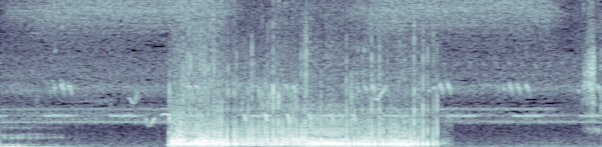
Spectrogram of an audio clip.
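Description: A loud, rough animal growl lasting about two seconds, starting about a second in, given as the voice of the razorback hog idol, over steady cricket chirping.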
